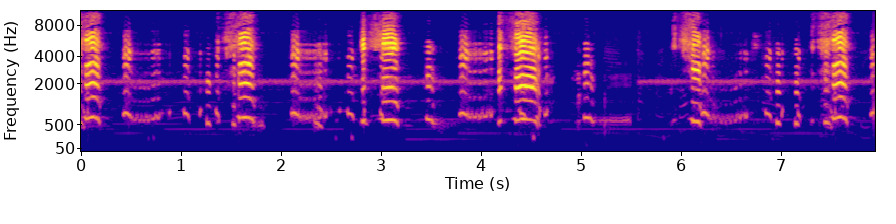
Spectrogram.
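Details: Purple swamphen lure recording of a single bird separated from its flock, used for night net-trapping: loud, nasal, harsh bursts of calls in irregular runs, with a steady high electronic tone and faint hum underneath.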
